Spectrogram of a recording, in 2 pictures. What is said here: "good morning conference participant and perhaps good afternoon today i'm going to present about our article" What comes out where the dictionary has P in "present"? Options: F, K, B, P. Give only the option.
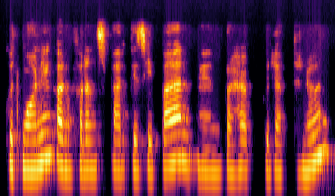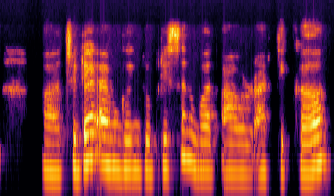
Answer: B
